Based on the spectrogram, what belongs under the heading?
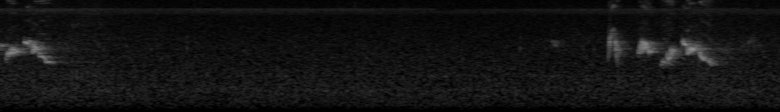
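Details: Red-whiskered bulbul lure bird in a trapping session, competitive song: a brief warbled phrase, a long pause, then a louder run of three or four chirpy, bubbling notes, with steady high hiss behind.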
